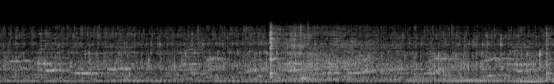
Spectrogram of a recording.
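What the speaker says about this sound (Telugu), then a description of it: "కూర ఉడుకుతుంది." Eggplant and drumstick curry simmers with added water in a lidded pot on a stove, giving a steady close bubbling hiss that runs unbroken throughout, with one brief sharp click near the middle.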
